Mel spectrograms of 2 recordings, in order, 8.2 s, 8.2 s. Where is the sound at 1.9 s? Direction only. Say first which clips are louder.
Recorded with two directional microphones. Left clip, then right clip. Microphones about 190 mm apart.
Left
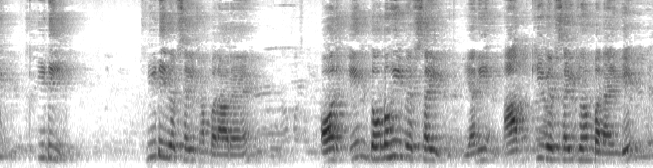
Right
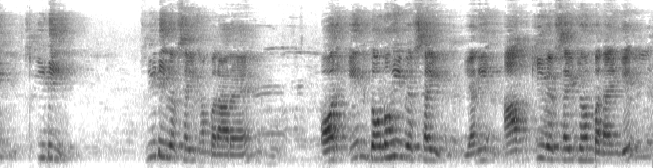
Right 2 dB; 50° right (ahead or behind).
